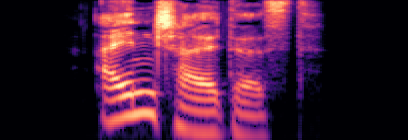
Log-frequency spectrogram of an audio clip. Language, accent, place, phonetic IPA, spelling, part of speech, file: German, Germany, Berlin, [ˈaɪ̯nˌʃaltəst], einschaltest, verb, De-einschaltest.ogg
- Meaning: inflection of einschalten: 1. second-person singular dependent present 2. second-person singular dependent subjunctive I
